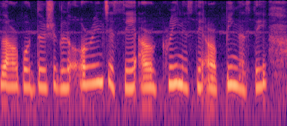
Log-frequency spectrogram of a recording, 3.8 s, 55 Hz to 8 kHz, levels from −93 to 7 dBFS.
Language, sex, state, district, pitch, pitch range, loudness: Nagamese, female, Nagaland, Dimapur, 260 Hz, 245-285 Hz, -17 LUFS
